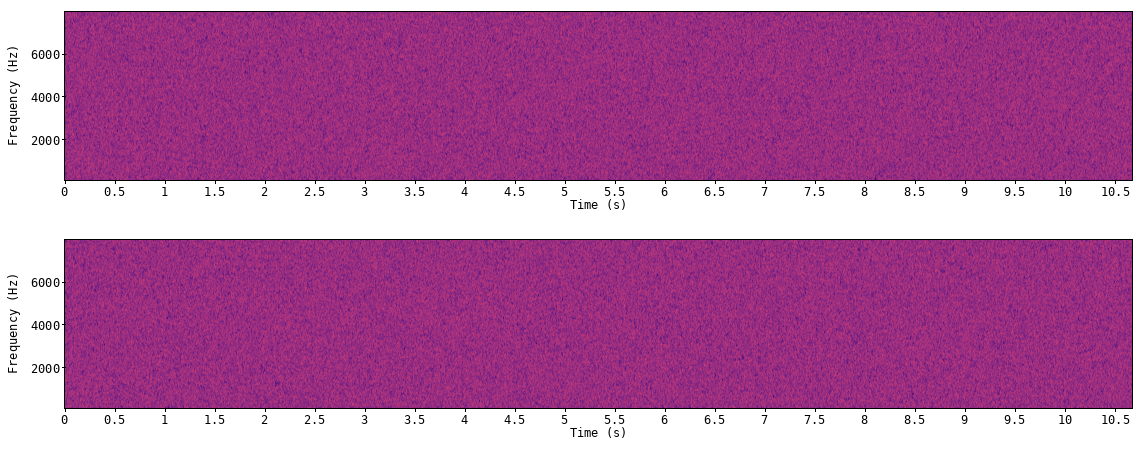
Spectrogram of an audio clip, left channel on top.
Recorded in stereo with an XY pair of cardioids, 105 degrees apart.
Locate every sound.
Only background noise.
